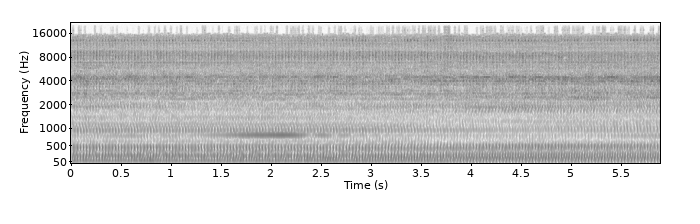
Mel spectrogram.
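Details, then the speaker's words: On-board air compressor (100% duty cycle at 100 PSI) for an off-road Ford F-150, on the battery drawing about 23 A: steady motor hum with soft even pumping near four strokes a second, sluggish; pressure rising slowly; low supply voltage. "It's definitely going up. It's not in a huge hurry, but it's going up."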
